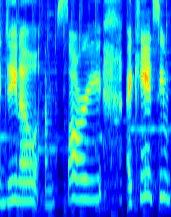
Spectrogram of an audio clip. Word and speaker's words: Geno: you meet Geno, or I keep getting told that I'm saying his name wrong, but that's how I've said it since I was like a little kid and first played the game. I know it's supposed to be Gino.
